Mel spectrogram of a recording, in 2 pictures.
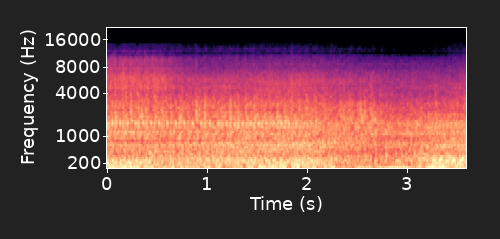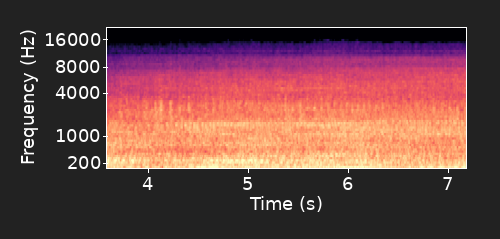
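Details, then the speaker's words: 1981 Mercedes 300GD diesel with glow plugs, revived after 6 years parked, starts first try and idles low with steady, even clatter and no misses or knocks. Judged perfect, sounding glorious: normal idle. "Mirad qué joya, ¿eh? ¿Va bien o no va bien? Es que suena a glorias, mira. Pero perfecto."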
